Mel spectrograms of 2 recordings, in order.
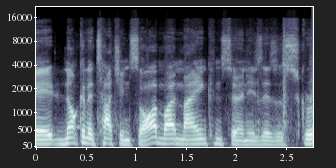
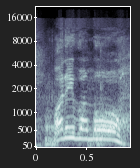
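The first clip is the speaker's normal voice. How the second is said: "I need one more" lifted high and sung; high sing-song; 13 semitones higher than usual. Acted. Repeats phrase sing-song.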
